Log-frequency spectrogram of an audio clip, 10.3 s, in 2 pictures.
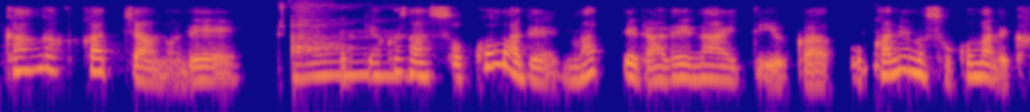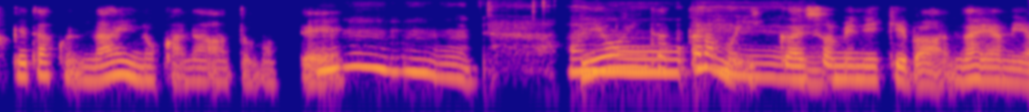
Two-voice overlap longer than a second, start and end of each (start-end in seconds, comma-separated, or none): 8.0-9.3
